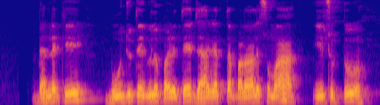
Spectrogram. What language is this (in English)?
Telugu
